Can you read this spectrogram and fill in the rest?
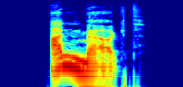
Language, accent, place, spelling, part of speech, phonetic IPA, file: German, Germany, Berlin, anmerkt, verb, [ˈanˌmɛʁkt], De-anmerkt.ogg
- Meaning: inflection of anmerken: 1. third-person singular dependent present 2. second-person plural dependent present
